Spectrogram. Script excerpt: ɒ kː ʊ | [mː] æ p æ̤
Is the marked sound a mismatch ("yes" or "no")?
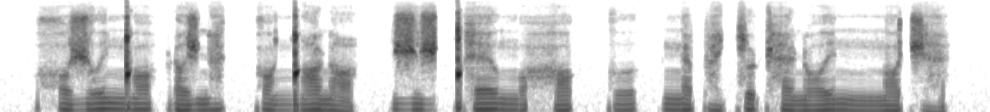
yes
